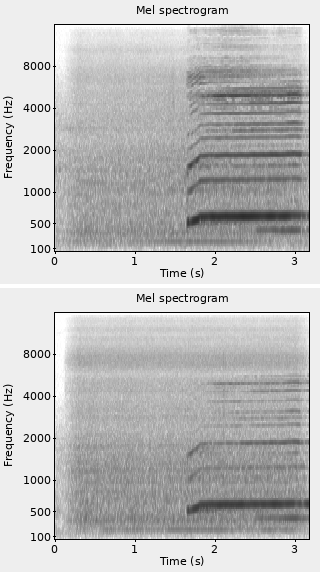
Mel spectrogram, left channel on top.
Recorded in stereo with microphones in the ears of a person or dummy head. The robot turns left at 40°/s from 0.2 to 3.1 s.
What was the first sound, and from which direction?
A scream, 85° left.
